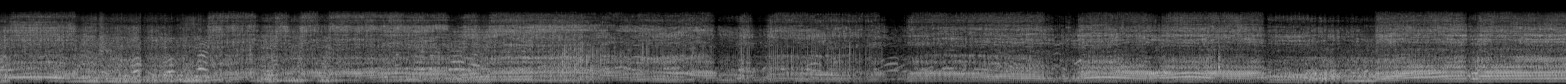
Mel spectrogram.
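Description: Tyres scrape and crunch over dry dirt.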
